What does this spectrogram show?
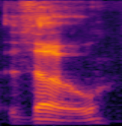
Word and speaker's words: though: we say like uh though if you actually spell it fully a lot of people just put tho these days which is informal writing but um that's the silent gh as well it's just oh so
